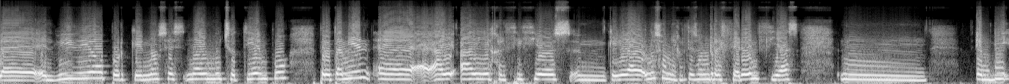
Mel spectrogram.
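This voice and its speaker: A woman teacher giving a conference talk on pronunciation teaching, speaking hesitantly with many fillers and restarts. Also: fairly high pitch. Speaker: language teacher presenting.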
